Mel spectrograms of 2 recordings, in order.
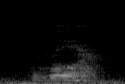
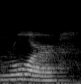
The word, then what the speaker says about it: roar: 次は Roar.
